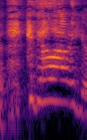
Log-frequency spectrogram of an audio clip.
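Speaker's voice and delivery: very high, furious, screeching yell. Retelling how his aunt locked him out, imitating her yelling. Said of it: "How you're like yelling".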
